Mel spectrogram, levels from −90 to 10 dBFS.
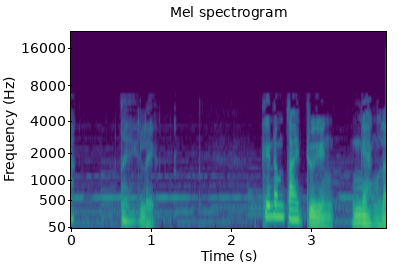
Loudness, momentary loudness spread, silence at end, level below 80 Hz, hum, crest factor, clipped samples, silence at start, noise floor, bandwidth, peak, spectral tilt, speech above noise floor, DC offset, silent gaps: -25 LUFS; 12 LU; 0 s; -44 dBFS; none; 18 dB; under 0.1%; 0 s; -51 dBFS; 7 kHz; -8 dBFS; -9 dB/octave; 28 dB; under 0.1%; none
